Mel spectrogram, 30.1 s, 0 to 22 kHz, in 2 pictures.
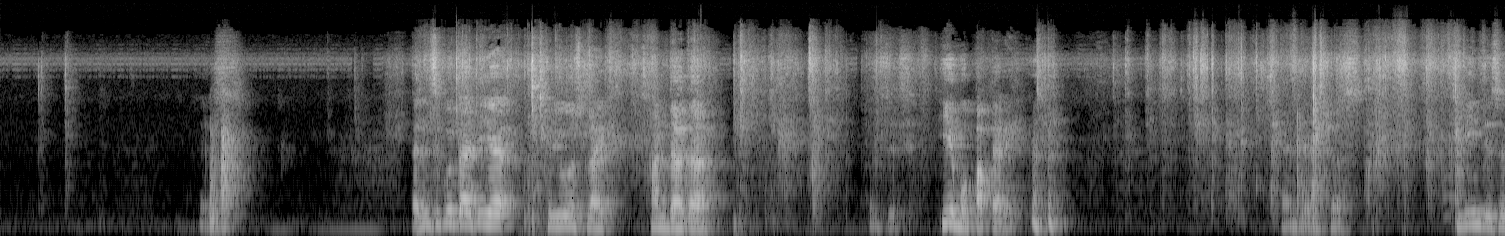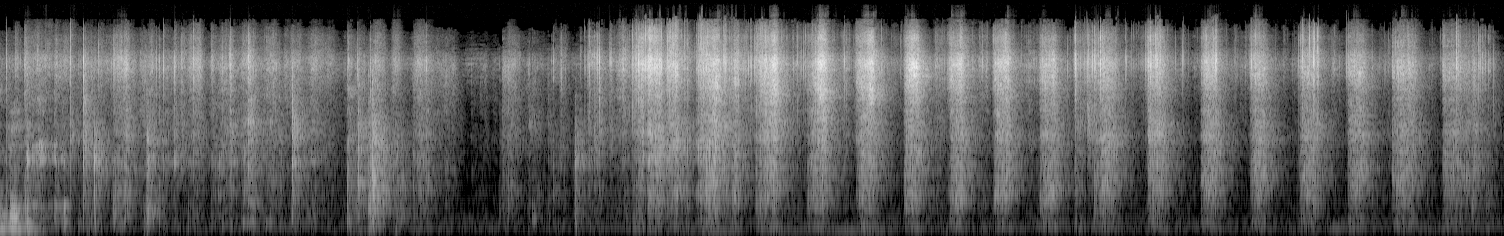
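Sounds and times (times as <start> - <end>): sandpaper rasping on wood: 21.4 - 30.0.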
